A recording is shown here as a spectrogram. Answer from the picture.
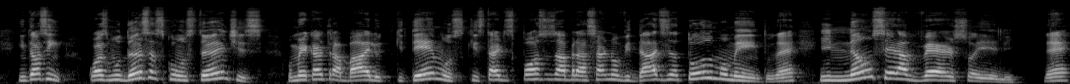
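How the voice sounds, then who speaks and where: Moving at a moderate pace, a man with a high pitch speaks in an animated tone with lively intonation. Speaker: career consultant teaching online class. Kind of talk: online lecture.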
